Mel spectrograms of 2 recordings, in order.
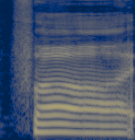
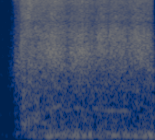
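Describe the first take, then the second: First: The consonant is followed by an added vowel. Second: The consonant is said alone with no vowel. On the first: The speaker calls it wrong. "You will not say fa" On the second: The speaker calls it right. "It's f"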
